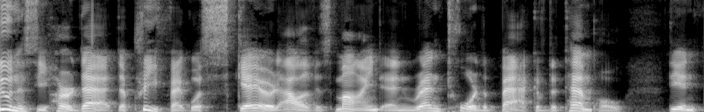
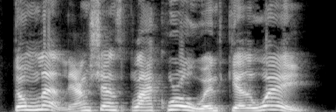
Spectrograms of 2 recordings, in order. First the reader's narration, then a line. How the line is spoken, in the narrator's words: the guards, who immediately shouted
